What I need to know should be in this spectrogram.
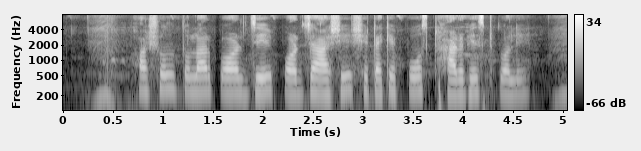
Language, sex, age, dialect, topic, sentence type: Bengali, female, 18-24, Jharkhandi, agriculture, statement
